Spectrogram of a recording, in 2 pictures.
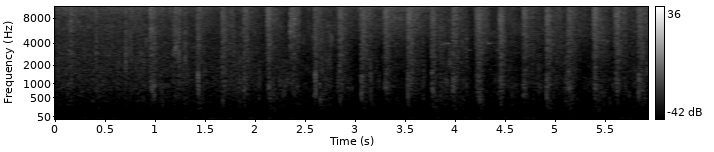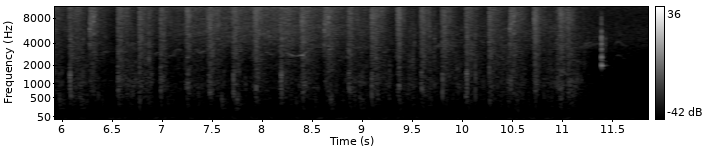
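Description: Footsteps patter quickly through grass.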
